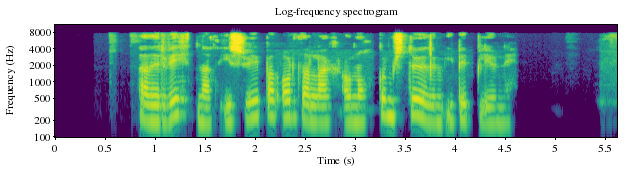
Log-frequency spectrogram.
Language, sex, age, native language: Icelandic, female, 30-39, Icelandic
